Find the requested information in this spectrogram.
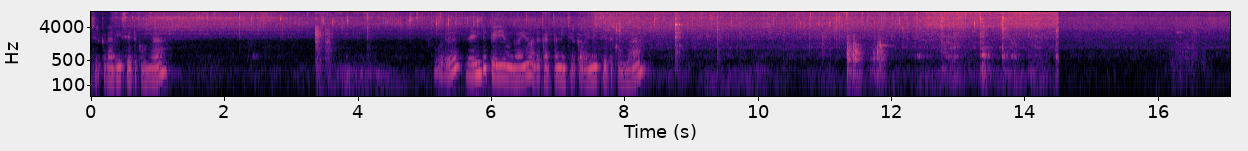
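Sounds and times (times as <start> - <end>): onions sizzling in a frying pan: 0.0 - 17.0
spoon scraping a pan: 8.7 - 14.6, 16.2 - 16.9.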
